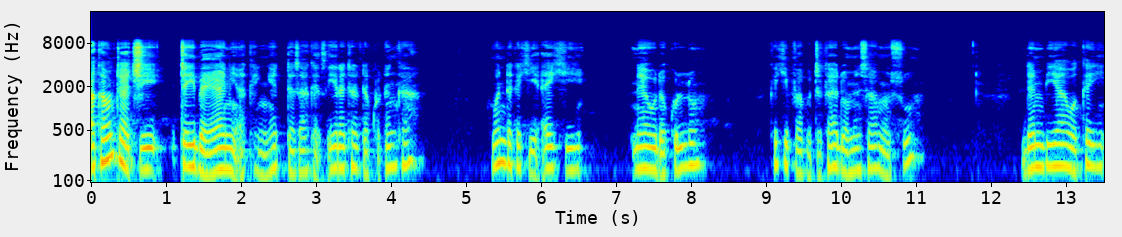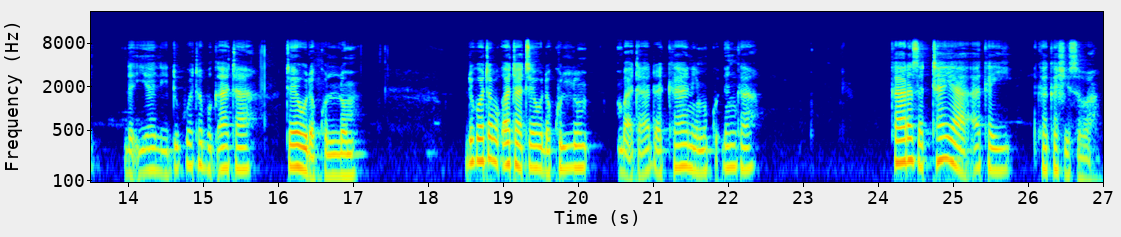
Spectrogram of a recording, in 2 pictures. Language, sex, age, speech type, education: Hausa, male, 15-29, spontaneous, secondary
